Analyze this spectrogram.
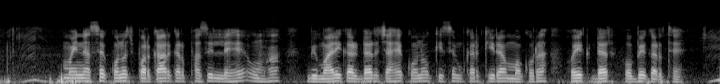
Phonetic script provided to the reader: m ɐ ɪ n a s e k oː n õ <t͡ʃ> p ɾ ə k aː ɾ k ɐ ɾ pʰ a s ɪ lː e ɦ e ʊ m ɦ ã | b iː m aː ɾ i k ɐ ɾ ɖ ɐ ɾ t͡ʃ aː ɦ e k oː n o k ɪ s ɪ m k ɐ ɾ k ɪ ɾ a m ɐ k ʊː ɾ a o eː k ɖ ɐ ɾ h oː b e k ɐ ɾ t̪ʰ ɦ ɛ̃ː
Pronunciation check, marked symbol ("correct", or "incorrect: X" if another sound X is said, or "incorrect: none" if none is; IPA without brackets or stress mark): correct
